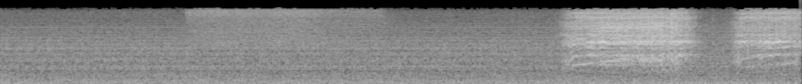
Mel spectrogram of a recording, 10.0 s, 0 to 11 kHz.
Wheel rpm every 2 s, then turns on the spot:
0, 0, 0, 20, 70.
none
